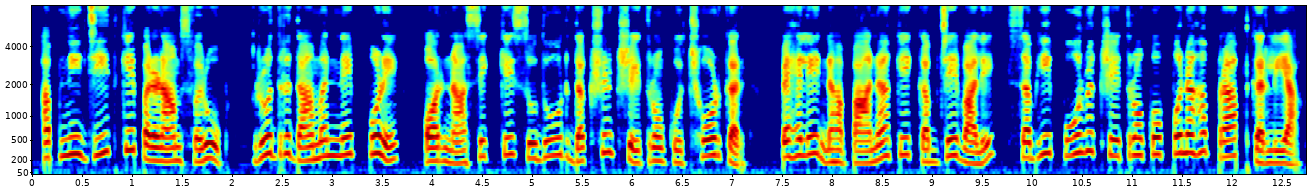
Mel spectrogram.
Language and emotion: Hindi, neutral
